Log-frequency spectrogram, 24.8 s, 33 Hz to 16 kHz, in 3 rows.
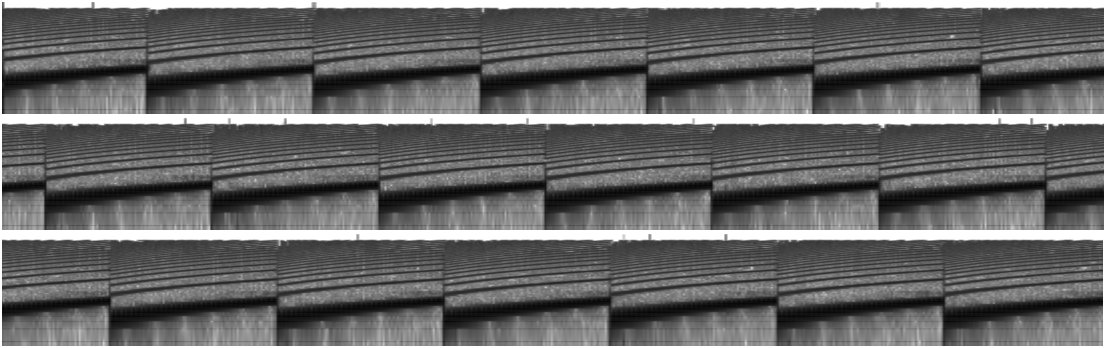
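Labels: A computer-generated siren repeating with rising and falling tones. 0.0 - 24.8

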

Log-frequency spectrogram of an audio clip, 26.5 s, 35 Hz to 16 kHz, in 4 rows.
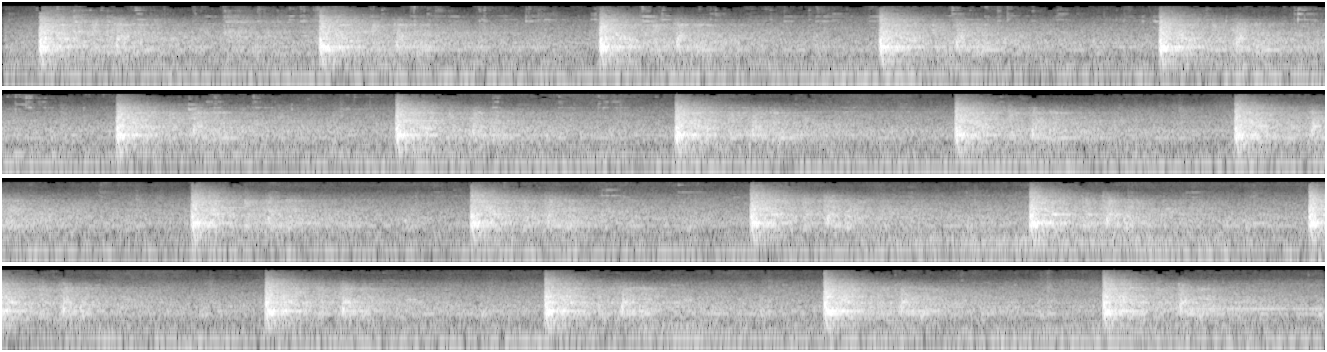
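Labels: Hammering sounds rhythmically at a construction site. 0.0 - 26.5

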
